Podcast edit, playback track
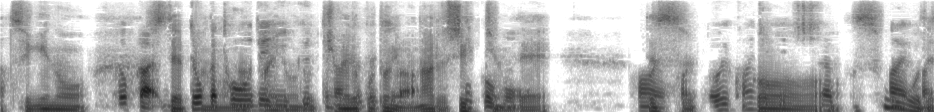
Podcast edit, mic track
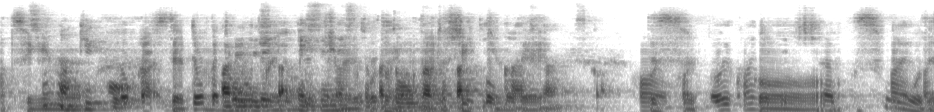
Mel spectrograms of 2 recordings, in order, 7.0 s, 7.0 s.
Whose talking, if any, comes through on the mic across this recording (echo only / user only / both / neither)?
both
